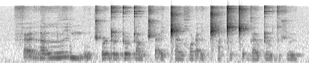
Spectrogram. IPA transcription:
h æ̰ r a lː ø i̯ ɾ u mʲ o̰ u̯ t͡ʃʼ ə˞ ɖ ə˞ y̯ ʈ o ʈ a u̯ t͡ʃʼ æ̰ i̯ ǁ æ i̯ χ o ɽ æ̰ i̯ ǁʰ a ǀ ø ǀ o̰ ɡ æ u̯ ʈ ə˞ u̯ d o ʃ ø y̯

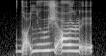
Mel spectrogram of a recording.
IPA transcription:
d ɑ̰ ʎ ɦ ɯ ʒ æ̰ ʕ ø ɭ ḛ

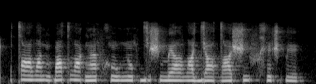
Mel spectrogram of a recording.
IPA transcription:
tˤ i ðˤ ɛ n ɡ͡b o tˤ ðˤ ɛ ɡ ã f x õ w n õ f dʲ a ʃ m ɛ j ðˤ a dʲ ɛ w dˤ ɛ ʃ i f x ɛ̃ ʃ k͡p ɪ

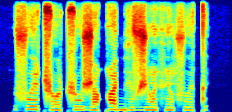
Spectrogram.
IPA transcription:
sʷ e˦ ʈ͡ʂ o˨ ʈ͡ʂ u˧ ʒ ʊ˨ qʷ i˦ bʲ u˨ z ʒ õ˦ fʲ ũ˧ sʷ ɪ˦ t

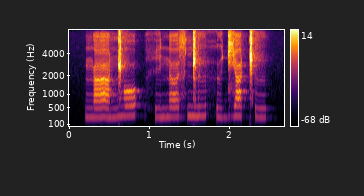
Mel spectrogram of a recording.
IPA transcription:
ŋ aː˧ ŋ͡ǁ ɔ˥ | h i˧ n ɐː˥ s ŋ͡ǁ ɨ˥ h ɨ˧ d͡ʑ a˥ ǁ ɨ˧

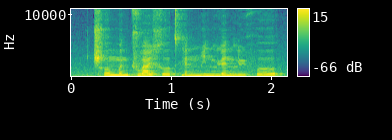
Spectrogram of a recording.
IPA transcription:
ʈ͡ʂʰ ɤ˥ m ə˧˥ n ʈ͡ʂ w a˥˩ ɪ̯ x ɤ˥ t̪ʰ ɥ ɛ˨ n m i˥˧ n l ɥ ɛ˥˩ n l y˧˥ f ɤ˧˥

